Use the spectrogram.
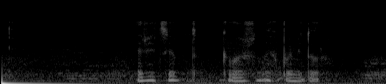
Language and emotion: Russian, neutral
